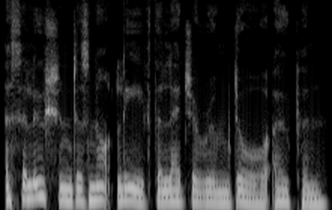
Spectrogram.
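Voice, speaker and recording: Earnest, mellow Regency gentleman, read by a narrator. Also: mid-range voice, brisk, no room sound, clean studio sound, close to an everyday voice. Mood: earnest, restrained. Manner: careful, formal, restrained. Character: earnest, honest Regency gentleman confessing his feelings.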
